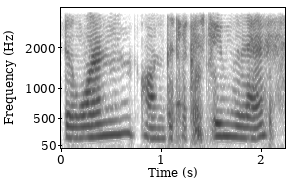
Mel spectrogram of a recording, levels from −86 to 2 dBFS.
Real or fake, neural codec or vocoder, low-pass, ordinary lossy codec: fake; codec, 16 kHz, 2 kbps, FreqCodec, smaller model; 3.6 kHz; none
